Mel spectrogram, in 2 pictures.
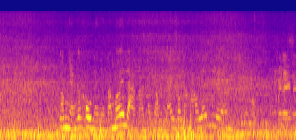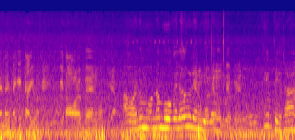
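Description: A man talks nearby over the engine noise.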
